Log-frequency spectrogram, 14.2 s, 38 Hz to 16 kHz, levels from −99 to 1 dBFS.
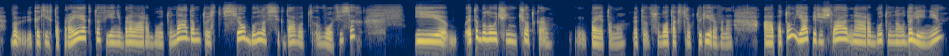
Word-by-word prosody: в 185 - -1
э, - - -5
каких-то 170 -1 -3
проектов. 230 - +2
Я 175 0 -2
не 165 -1 -5
брала 170 0 0
работу 155 0 -8
на 255 +9 +3
дом. 230 -3 0
То 220 - -5
есть 165 - -8
всё 260 +3 +3
было 210 0 0
всегда 180 -3 -3
вот, 175 - -9
э, - - -22
в 150 -1 -8
офисах, 220 - -3 0.8
и, 195 -1 +5
э, - - -15 0.3
это 300 - +5
было 235 0 +4
очень 200 -5 +1
чётко, 195 -8 -2 0.4
м, - - -14
поэтому, 145 0 -2
это 155 - -6
всё 165 - -6
было 170 +1 +3
так 170 0 -2
структурировано. 155 -4 -4 0.5
А 165 - +4
потом 310 - +1
я 235 -6 +6
перешла 230 +3 +3
на 185 -5 0
работу 180 +2 -2
на 175 0 -4
удаление 180 - +2
185 Hz, 170 wpm, -24 LUFS, 165-225 Hz, 0.8 s, я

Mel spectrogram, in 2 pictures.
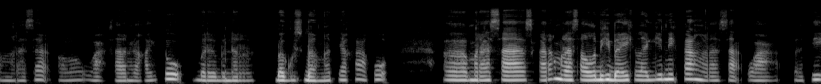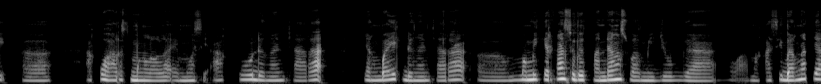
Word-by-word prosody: ngerasa 180 +3 -13 0.2
kalau 190 +3 -15
wah 180 -2 -12
saran 175 0 -7
Kakak 180 +2 -10
itu 245 -1 +2
benar-benar 180 -2 -4 0.2
bagus 190 +2 0
banget 180 -1 0
ya 205 - -4
Kak 225 -4 -7
aku, 220 +2 -8 0.5
eee, 200 -1 +2
merasa 200 0 +2
sekarang 200 +5 -4
merasa 205 -1 +2
lebih 210 +2 +8
baik 200 +2 +4
lagi 205 +3 +1
nih 235 0 +5
Kak, 245 -1 +2
ngerasa 185 0 -9 0.2
wah 180 -1 -8 0.2
berarti, 210 +4 -6
eee, 175 -1 -11 0.4
aku 215 +3 -7
harus 200 +1 -3
mengelola 180 -2 0
emosi 180 0 -6
aku 220 +2 -3
dengan 185 -1 -3
cara 190 +3 -3 0.4
yang 190 - -2
baik, 230 +4 +2
dengan 180 -3 -1
cara, 200 +4 -4 0.2
eee, 180 -1 -11
memikirkan 215 +4 +5
sudut 210 -3 +2
pandang 205 +5 +5
suami 180 -3 -4
juga. 180 -2 -8
Wah 195 -1 -24
makasih 185 +3 -9
banget 205 +6 +4
190 Hz, 165 wpm, -22 LUFS, 180-210 Hz, 0.5 s, lebih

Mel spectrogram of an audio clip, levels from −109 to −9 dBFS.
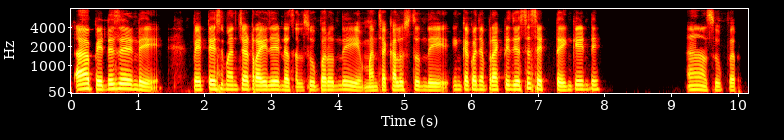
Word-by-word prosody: ఆ! - - +7 0.2
పెట్టేసేయండి. 160 -2 +3 0.7
పెట్టేసి 150 +2 +3
మంచిగా 150 +1 +1
ట్రై 145 -2 +5
జేయండి. 145 -2 +2
అసలు 120 -1 -10
సూపర్ 140 0 0
ఉంది. 145 +1 -2 0.3
మంచిగా 130 +2 -2
కలుస్తుంది. 135 -2 -1 0.3
ఇంకా 150 +1 +1
కొంచెం 150 -1 +1
ప్రాక్టీస్ 150 +1 0
జేస్తే 150 +5 +1
సెట్ 150 -3 +1
ఇంకేంటి? 150 +2 -2 1.4
ఆ! 145 - -5 0.3
సూపర్. 130 0 -7
145 Hz, 110 wpm, -25 LUFS, 140-155 Hz, 1.4 s, ఆ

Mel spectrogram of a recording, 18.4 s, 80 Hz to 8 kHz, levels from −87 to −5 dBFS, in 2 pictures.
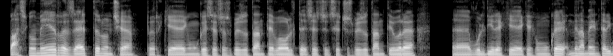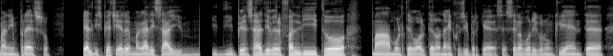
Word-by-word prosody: Bah, - - +3
secondo 120 +4 -2
me 130 - +3
il 145 +1 +5
reset 115 -2 +2
non 115 -3 +1
c'è, 95 -2 0 0.2
perché 100 +1 0
comunque 100 +2 -1
se 105 +2 -3
ci 105 +1 -6
ho - - -4
speso 100 +1 -2
tante 100 0 0
volte 100 0 +2
se 105 +5 -2
se 100 0 -7
se 105 +5 -5
ci 100 0 -9
ho - - -8
speso 105 +1 -2
tante 100 0 -2
ore, 105 +3 +4 0.5
ehm, 90 -1 0
vuol 100 +2 -1
dire 105 +1 +3
che 100 -1 +1
che 105 +1 -3
comunque 105 +2 +1
nella 115 0 0
mente 110 0 -1
rimane 110 -2 0
impresso. 95 -2 -2 0.5
E - - +4
al - - +5
dispiacere 115 +2 -1
magari 100 0 0
sai, 95 -4 0
mhmm, 80 -1 -11 0.2
di 85 0 -10
di 95 0 -6
pensare 100 +1 +1
di 100 - -1
aver 100 -1 +3
fallito, 105 +3 +4 0.4
ma 95 -2 +3
molte 100 +1 -2
volte 95 +1 -1
non 95 -2 -2
è 90 - -1
così, 95 0 -8
perché 90 +1 -6
se - - -11
se - - -5
lavori 105 0 -1
con 105 +1 -5
un 100 -1 -4
cliente, 100 -1 -2
100 Hz, 190 wpm, -23 LUFS, 95-105 Hz, 0.5 s, il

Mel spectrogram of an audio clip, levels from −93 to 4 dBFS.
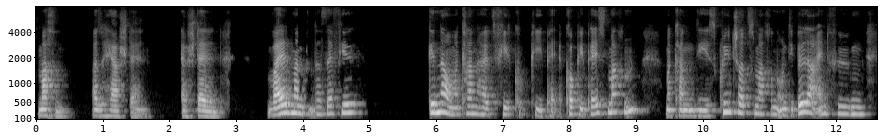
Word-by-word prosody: machen, 155 -5 -1 0.2
also 150 -1 -1
herstellen 135 -2 -4 0.4
erstellen, 135 -3 0 0.7
weil 205 +6 +7
man 205 -3 +1
da 185 - -5
sehr 195 +2 -3
viel 225 +2 -1 1.0
Genau, 230 -2 +7
man 180 0 -3
kann 195 -2 -3
halt 170 -1 -3
viel 175 +1 -4
kopie 150 -3 -7 0.3
Copy 185 -3 0
Paste 205 +7 -1
machen. 245 +5 -1 0.3
Man 300 0 -1
kann 145 - 0
die 140 -1 -1
Screenshots 215 - -1
machen 190 -2 -4
und 320 +2 -1
die - - -4
Bilder 235 -2 +6
einfügen. 190 -2 -3
190 Hz, 130 wpm, -25 LUFS, 155-220 Hz, 1.0 s, weil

